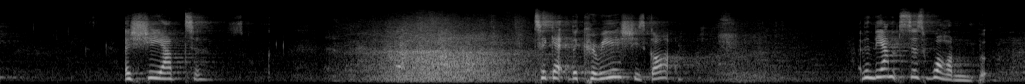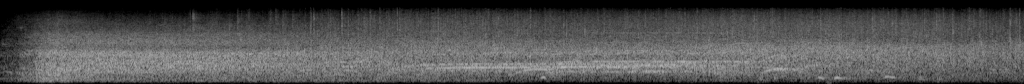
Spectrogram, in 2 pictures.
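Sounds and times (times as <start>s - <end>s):
speech: 1.2s - 2.2s, 5.4s - 6.9s, 8.6s - 10.0s
laughter: 3.4s - 5.3s, 10.1s - 16.1s, 17.4s - 20.2s
audience applause: 10.4s - 20.4s.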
